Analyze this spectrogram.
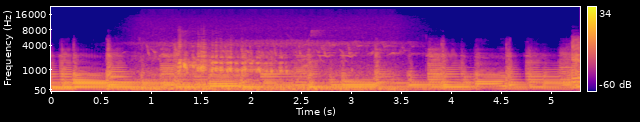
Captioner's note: turkey gobbling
